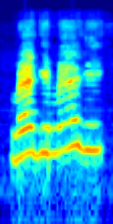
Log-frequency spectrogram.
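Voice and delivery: high singsong call to a pet; calling the cat. Real, not acted. Calling the cat off the desk in a coaxing singsong.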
